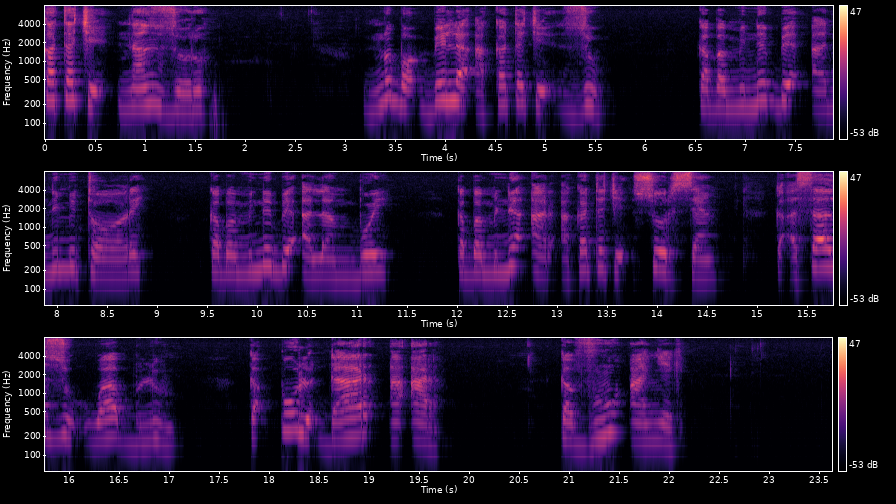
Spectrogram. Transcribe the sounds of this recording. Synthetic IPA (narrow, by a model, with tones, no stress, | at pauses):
ka˦ta˦t͡ʃe˨na˦nzo˨ɾo˦ | nʊ˦bɔ˨be˦la˦ʔa˨ka˦ta˦t͡ʃe˨zu˦ | ka˨ba˨mi˨ne˦be˦a˨ni˦mɪ˦tɔː˨ɾɪ˦ | ka˨ba˨mi˨ne˦be˦ʔa˨la˨mbo˦ɪ˦ | ka˨ba˨mi˨ne˦ʔa˨ɾɪ˨ʔa˨ka˦ta˦t͡ʃe˨so˦ɾɪ˨sɛ˨ŋ | ka˨ʔa˨saː˦zu˦waː˦bu˨lu˦˨ | ka˨poː˦ldaː˦ɾɪ˦a˨ʔa˨ɾɪ˨ | ka˨vũː˦a˨ɲɪ˨ɡɪ˨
